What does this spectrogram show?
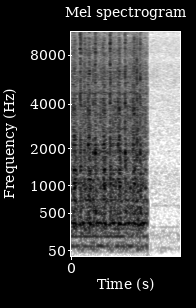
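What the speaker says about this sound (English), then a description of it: "I just folded over the edges here, and I'm just going to top stitch" Sewing machine top stitching the edges of jeans pockets, running in a fast steady whir of needle strokes for about a second before stopping abruptly into near silence.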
